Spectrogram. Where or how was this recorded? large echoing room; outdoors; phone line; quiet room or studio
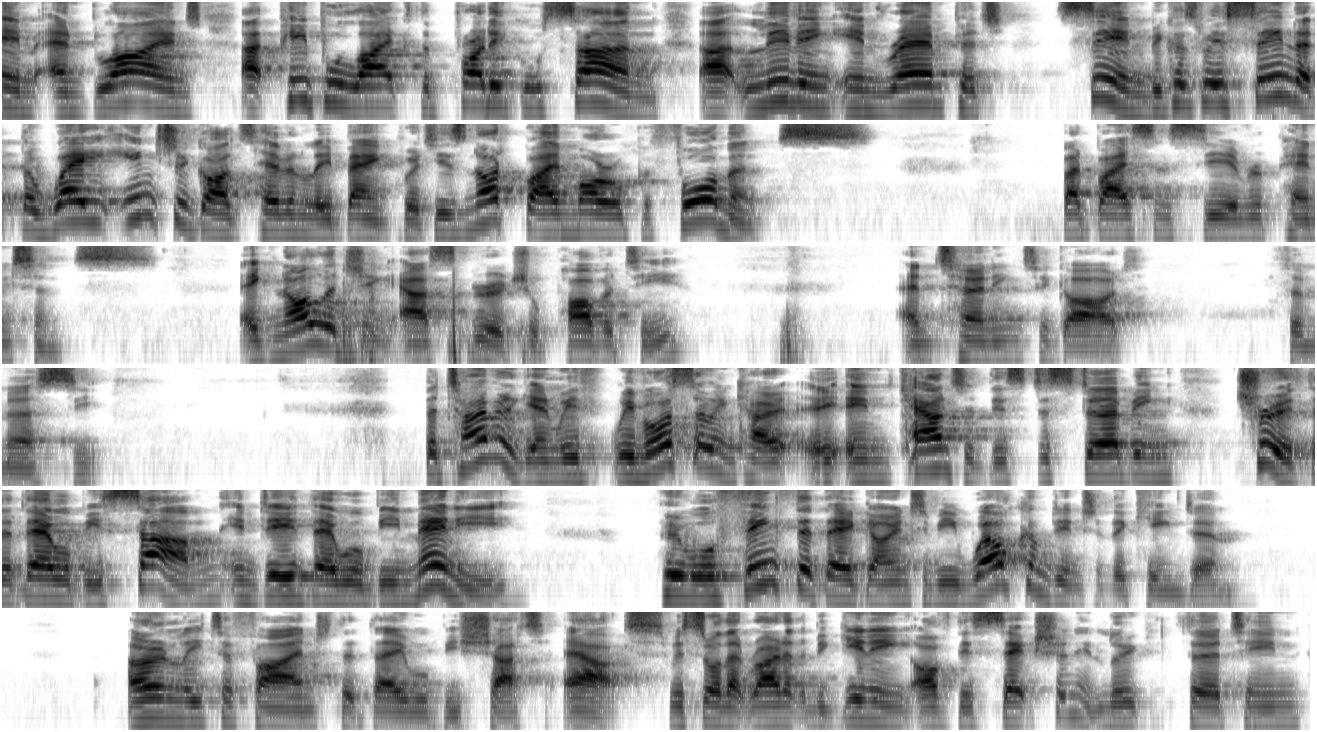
large echoing room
